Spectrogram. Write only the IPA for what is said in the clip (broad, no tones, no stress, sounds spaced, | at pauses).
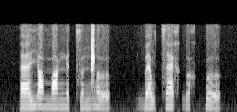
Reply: æ j ɑ m ɑ ŋ ɛ t͡s ʊ ŋ͡ǁ ʊ | ɡ͡b æ w t͡s æ x ɡ ɒ x k͡p ʊ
